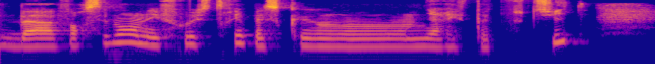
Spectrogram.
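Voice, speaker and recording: A woman speaks at a fairly quick pace with a dark, mellow tone and medium pitch. The sound is dry and close with no echo, over a quiet background. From France, early childhood in Bulgaria. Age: 20s. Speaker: podcaster. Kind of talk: interview. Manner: hesitant, many fillers.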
